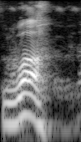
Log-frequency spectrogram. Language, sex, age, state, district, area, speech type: Hindi, male, 18-30, Bihar, Darbhanga, rural, read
